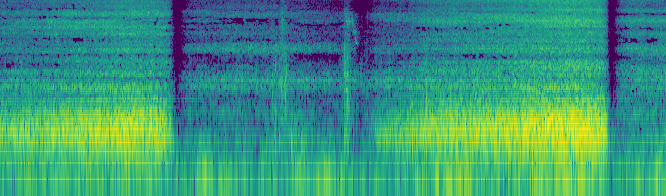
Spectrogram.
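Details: Spectacled cobra hissing during a close escape from its bite: long breathy hisses, each about two seconds, broken by sharp short gaps, with a steady low background rumble.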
